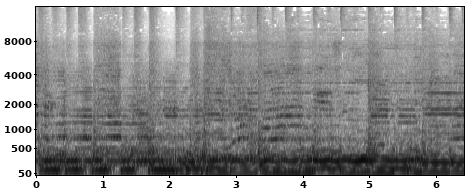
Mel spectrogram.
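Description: A rock band playing live: electric guitar, electric bass and drum kit, with cymbals keeping a steady beat.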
